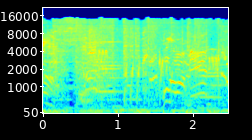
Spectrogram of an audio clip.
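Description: Fight-scene sound effects: several punch and kick impacts over a music track.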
